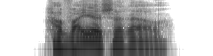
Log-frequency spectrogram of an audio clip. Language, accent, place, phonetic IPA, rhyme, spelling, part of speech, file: German, Germany, Berlin, [haˈvaɪ̯ɪʃəʁɐ], -aɪ̯ɪʃəʁɐ, hawaiischerer, adjective, De-hawaiischerer.ogg
- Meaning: inflection of hawaiisch: 1. strong/mixed nominative masculine singular comparative degree 2. strong genitive/dative feminine singular comparative degree 3. strong genitive plural comparative degree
